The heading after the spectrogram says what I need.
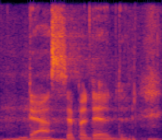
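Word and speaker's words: dasypodid: May I have, are there any alternate pronunciations? Just the one, dacipidid.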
